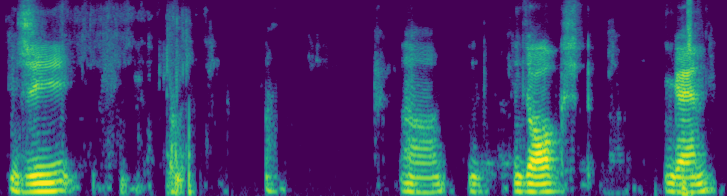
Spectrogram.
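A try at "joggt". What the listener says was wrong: jocked. Not no S.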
